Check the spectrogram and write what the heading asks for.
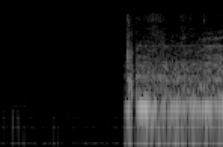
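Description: Silence, then about a second and a quarter in a microphone on the video call opens suddenly, bringing in a steady low hum and background hiss.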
